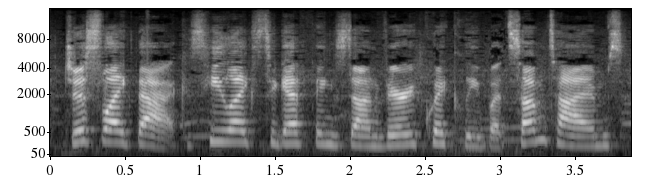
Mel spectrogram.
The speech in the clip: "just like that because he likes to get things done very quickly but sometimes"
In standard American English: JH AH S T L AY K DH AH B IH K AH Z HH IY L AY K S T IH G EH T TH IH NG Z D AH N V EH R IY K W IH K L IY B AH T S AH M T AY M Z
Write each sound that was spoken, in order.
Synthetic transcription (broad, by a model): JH AH S T L AY K DH AH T K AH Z HH IY L AY K S T IH G EH T TH IH NG Z D AH N V EH R IY K W IH K L IY B AH T S AH M T AY M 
